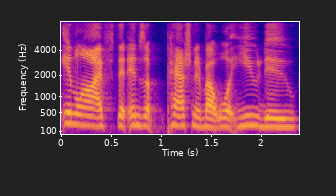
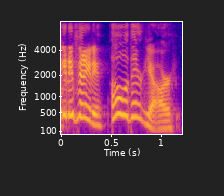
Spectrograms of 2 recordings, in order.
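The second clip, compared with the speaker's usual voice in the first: lightly put-on Irish, higher at first; Irish accent attempt; 6 semitones higher, faster than usual. Trying the actor's trick, mock Irish accent. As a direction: try out a playful Irish lilt. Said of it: "like, an Irish accent".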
